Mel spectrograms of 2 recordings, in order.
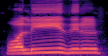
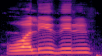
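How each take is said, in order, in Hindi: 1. L के बाद का स्वर खींचकर पढ़ा जाता है। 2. L के बाद का स्वर छोटा रखा जाता है। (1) "गलत वली दिल, ये गलत है" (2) "ऐसे पढ़ेंगे वली दिल, ये सही है"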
